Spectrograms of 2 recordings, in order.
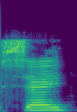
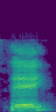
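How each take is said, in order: First: It begins with an s sound. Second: It begins with a th sound. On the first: This is the Latin American pronunciation. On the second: This is the pronunciation used in Spain.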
